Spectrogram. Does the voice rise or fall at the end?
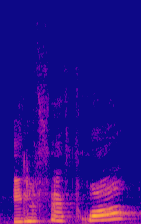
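rise. The voice rises at the end, like a question.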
